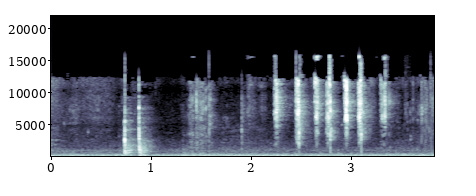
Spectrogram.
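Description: Scissors snip through crispy fried chicken repeatedly, a few crisp cuts early then a quicker run of clipped snips, close up in a quiet room.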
